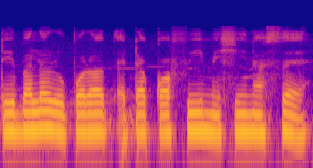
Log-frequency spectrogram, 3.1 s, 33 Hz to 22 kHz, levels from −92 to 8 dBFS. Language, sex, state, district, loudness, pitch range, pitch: Assamese, male, Assam, Sonitpur, -15 LUFS, 130-140 Hz, 135 Hz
